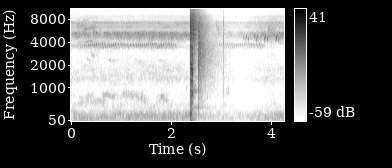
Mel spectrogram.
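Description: A single shot from a Bocap Bullpup 360cc PCP air rifle firing a slug: one sharp crack with a short fading tail about two and a half seconds in. A steady high buzz of insects runs underneath.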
